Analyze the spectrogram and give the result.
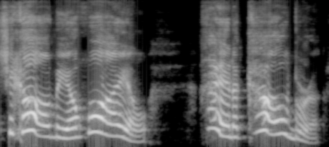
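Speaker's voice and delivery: put-on Southern accent. Retelling how they showed the director the audition line: southern accent. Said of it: "Say this line in a Southern accent".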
